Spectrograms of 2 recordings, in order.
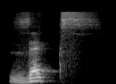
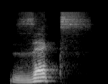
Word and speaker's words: sechs: Mira, por aquí la primera palabra con esta combinación CHS suena sechs, sechs, que es el número 6 en alemán.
